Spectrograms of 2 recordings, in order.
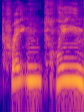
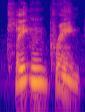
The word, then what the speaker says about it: Clayton Crane: at here is a Creighton clean variant uh Clayton crane variant I think I keep getting his name that is the correct way to say it and this is a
